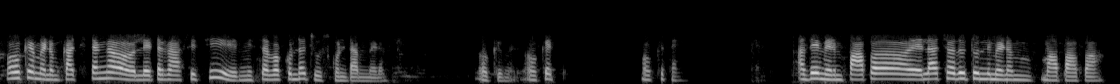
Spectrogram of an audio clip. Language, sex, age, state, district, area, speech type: Telugu, female, 30-45, Telangana, Ranga Reddy, rural, conversation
